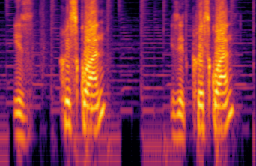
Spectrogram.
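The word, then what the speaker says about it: Chris Quan: the argument with is kris kuan is it kris kuan it's spelt c-h r-i-s q-u-a-n anna k echols she's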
